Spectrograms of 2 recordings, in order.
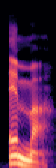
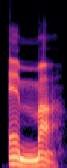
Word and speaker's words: Emma: E is pronounced like the E in bet or as in the exclamation, A. Emma. Emma.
